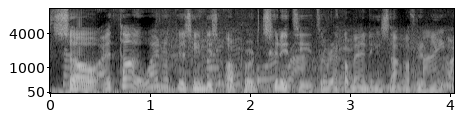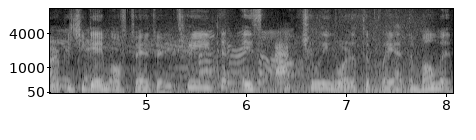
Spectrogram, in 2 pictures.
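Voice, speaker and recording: Over music in the background, a man speaks at a fairly quick pace and a fairly high pitch. His pitch swings very widely. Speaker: gaming video host. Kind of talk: game review narration.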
